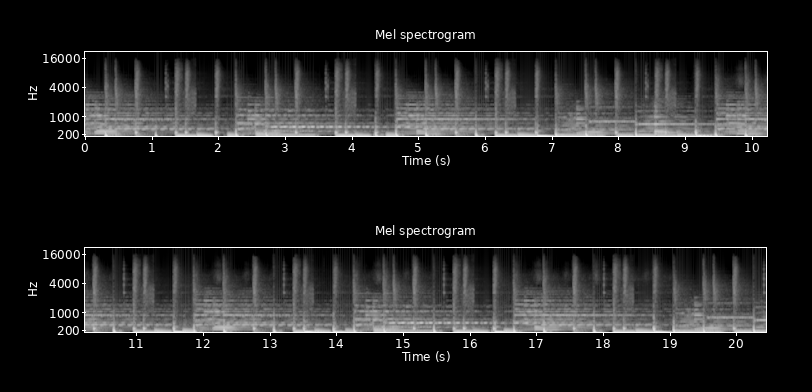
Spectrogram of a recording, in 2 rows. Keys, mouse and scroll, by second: 8.1 ctrl+2, 9.1-9.6 alt+scroll down 1, 9.6 alt+scroll up 1, 10.2 space, 11.3-11.7 scroll down 1, 11.8-12.4 alt+scroll down 1, 13.8-14.4 alt+scroll up 1, 14.9 double click, 15.3 alt+scroll up 1, 15.9 alt+scroll down 1, 17.0 double click.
